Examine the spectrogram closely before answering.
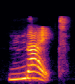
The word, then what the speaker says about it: night: know it we have day and we have night very nice let's spell it n i GH t night and word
